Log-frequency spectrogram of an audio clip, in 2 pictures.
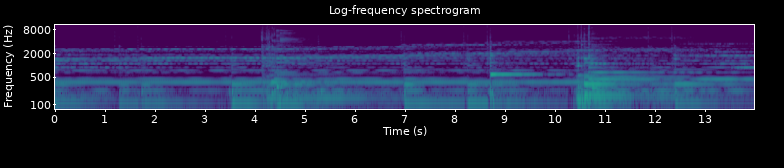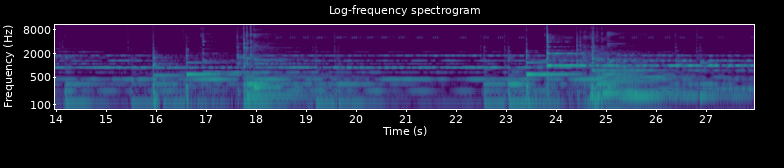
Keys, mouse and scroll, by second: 3.7 a, 3.8 right click, 4.7 scroll down 1, 4.8-6.0 middle drag, 9.9 click, 10.5 KP_7, 11.9 right click, 12.1 r, 12.9 g, 13.4 r, 13.8 g, 15.3 g, 16.7 right click, 17.0-19.1 typing, 21.2 r, 25.4 a, 26.8-27.9 right drag.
